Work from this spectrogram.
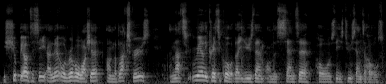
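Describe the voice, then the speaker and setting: A man's voice: a little high, fairly quick, dark tone. A man giving an informal, explanatory hands-on product tutorial as an installer. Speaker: installer demonstrating an intercom product.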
